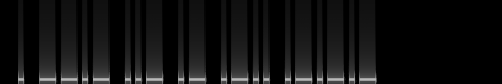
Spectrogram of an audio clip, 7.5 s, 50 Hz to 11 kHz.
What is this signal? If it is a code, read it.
Morse code, heard as a keyed tone, about 15 wpm, 700 Hz. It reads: EQUAL.
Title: Sentences from Top 1400 Words 15wpm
